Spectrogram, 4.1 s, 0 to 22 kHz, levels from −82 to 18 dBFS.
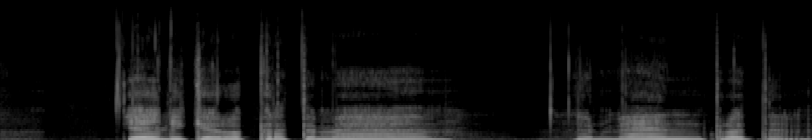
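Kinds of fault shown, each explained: No technical fault can be heard anywhere in this speech recording.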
